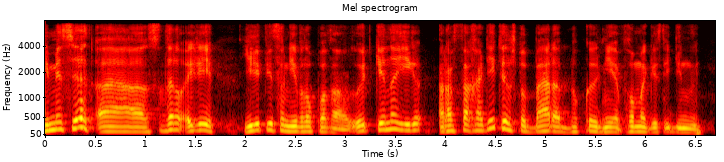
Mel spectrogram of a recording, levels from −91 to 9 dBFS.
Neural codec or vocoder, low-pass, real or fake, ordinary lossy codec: codec, 24 kHz, 0.9 kbps, WavTokenizer, small release; 7.2 kHz; fake; none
